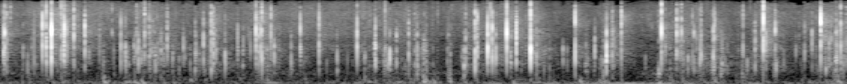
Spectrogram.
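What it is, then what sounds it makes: Plastic bag of cotton wool. A full plastic bag of cotton wool is squeezed and scratched with long nails. It gives a steady stream of bright, dry crinkling and crunching, with many sharp, quick clicks and scratches that stop instantly with no ring. The plastic rustle stays close and crisp throughout, with little low-end weight.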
